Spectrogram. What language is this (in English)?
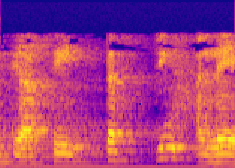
Malayalam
